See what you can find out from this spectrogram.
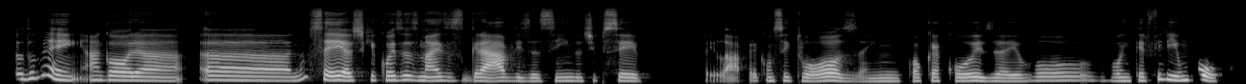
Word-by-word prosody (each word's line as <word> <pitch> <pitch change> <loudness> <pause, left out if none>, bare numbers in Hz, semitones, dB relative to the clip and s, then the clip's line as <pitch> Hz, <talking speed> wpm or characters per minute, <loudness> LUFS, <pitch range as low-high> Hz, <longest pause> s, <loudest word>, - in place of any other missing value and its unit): Tudo 245 +3 -1
bem. 225 - +1
Agora, 185 -4 +2 0.2
ah, 190 -4 +2
não 215 - -5
sei, 200 - +5
acho 185 +1 0
que 200 - -6
coisas 200 0 +1
mais 175 -1 0
graves, 160 -1 +2
assim, 155 +2 -4
do 160 -1 -4
tipo 160 - -10
ser, 160 -2 -2 0.6
sei - - -12
lá, - - -3
preconceituosa 165 -2 0
em 145 +1 -4
qualquer 160 +2 -4
coisa, 160 -2 +1
eu 150 0 -1
vou 180 +2 -4
vou 165 -1 -5
interferir 185 +6 0
um 195 +1 +2
pouco. 195 -7 +1
175 Hz, 130 wpm, -23 LUFS, 160-195 Hz, 0.6 s, sei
